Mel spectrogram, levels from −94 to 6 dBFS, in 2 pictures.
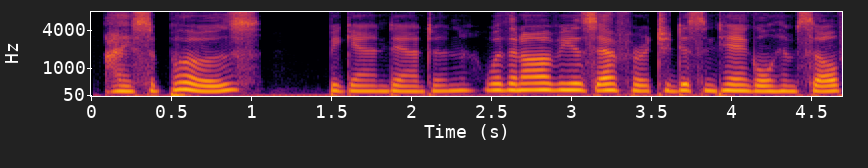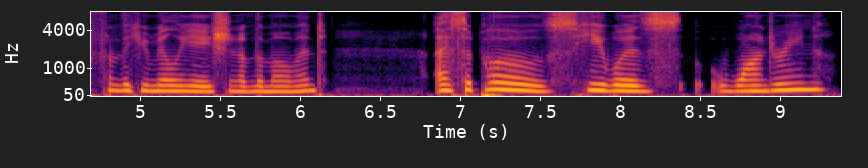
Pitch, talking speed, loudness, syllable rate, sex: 205 Hz, 135 wpm, -18 LUFS, 5.1 syllables/s, female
